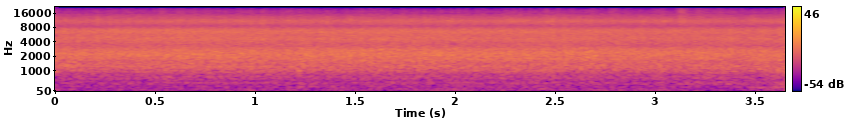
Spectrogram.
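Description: Steady rain falls without pause, a dense, even hiss of drops on surfaces close by, with no voices or other sounds over it.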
